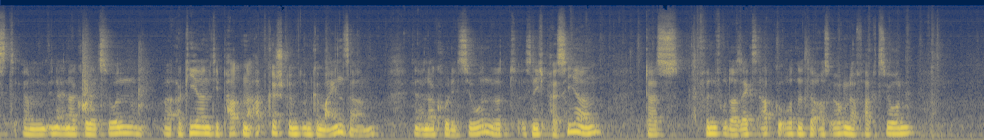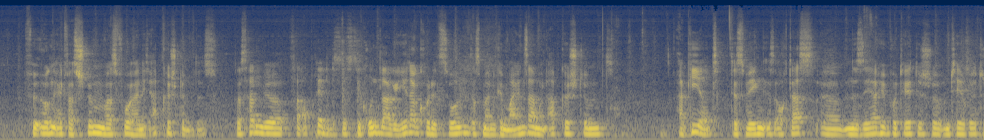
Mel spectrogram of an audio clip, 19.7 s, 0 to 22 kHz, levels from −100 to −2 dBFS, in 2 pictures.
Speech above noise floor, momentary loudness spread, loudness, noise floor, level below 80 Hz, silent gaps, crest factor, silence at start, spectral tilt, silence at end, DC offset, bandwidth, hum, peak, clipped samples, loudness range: 23 dB; 9 LU; -19 LUFS; -41 dBFS; -54 dBFS; none; 14 dB; 0 s; -6 dB/octave; 0 s; 0.5%; 15.5 kHz; none; -4 dBFS; under 0.1%; 2 LU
